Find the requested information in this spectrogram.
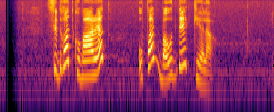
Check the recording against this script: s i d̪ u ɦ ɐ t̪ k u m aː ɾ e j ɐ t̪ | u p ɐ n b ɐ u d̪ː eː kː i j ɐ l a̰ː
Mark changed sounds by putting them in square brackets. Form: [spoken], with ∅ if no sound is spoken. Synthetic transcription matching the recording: s i d̪ u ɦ ɐ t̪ k u m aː ɾ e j ɐ t̪ | u p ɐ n b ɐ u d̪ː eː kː i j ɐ l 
